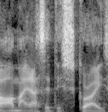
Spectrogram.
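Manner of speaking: ordinary talk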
